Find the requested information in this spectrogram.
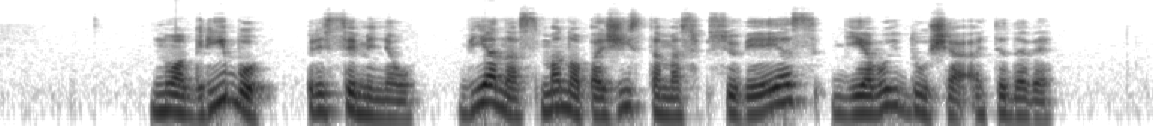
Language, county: Lithuanian, Vilnius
